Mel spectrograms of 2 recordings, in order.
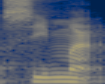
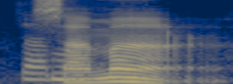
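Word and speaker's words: سماع: Tidak ada kata sima, tidak ada itu. Yang benar apa? Sama. Tidak ada sima ya. Ini kesalahan kaprah di Indonesia banyak. Bilangnya sima, tidak ada. Di kamus manapun tidak disebut sima, dibacanya sama. Sama'a qabulin terus Bukmun la yang tekuna bihi.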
